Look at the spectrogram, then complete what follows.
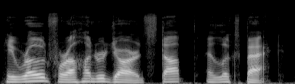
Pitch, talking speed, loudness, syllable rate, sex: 115 Hz, 205 wpm, -18 LUFS, 4.8 syllables/s, male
